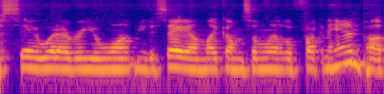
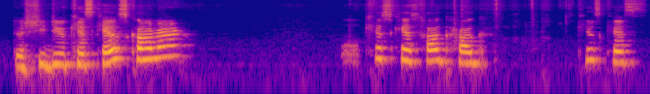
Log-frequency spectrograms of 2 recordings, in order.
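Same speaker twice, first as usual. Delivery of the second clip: cooing pet talk; 9 semitones higher than usual. Real, not acted. Baby talk to the cat.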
